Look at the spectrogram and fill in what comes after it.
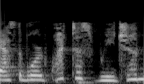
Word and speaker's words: Ouija: And it's actually pronounced Ouija. That's how they said to pronounce it in the original uh, patent.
